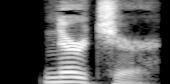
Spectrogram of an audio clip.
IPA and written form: nˈɝtʃɚ (nurture)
